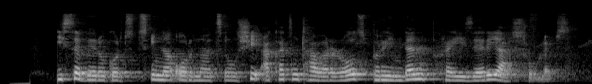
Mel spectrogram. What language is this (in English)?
Georgian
